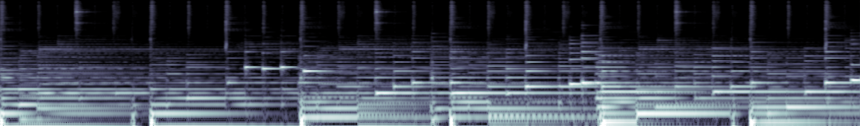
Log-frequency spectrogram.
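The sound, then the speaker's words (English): A Clavinova keyboard plays a melody while its automatic accompaniment adds chords and a deep bass line, with fresh chord attacks landing about every two seconds in a steady, full-bodied groove. “And when I start playing the keyboard, like I said, the Clavinova is going to figure out what I'm playing and back me up with the appropriate chords and bass lines in the background, like this.”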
